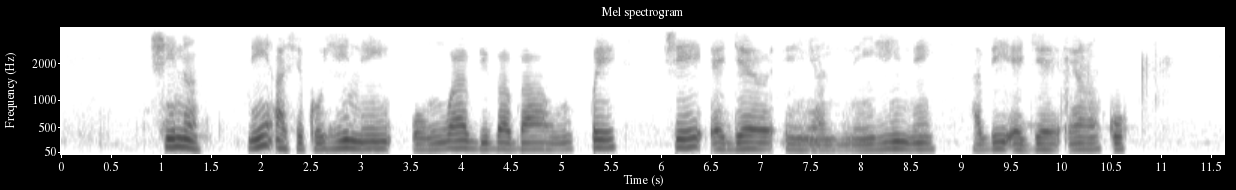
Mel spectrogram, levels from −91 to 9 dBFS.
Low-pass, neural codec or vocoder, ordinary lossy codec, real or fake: 3.6 kHz; vocoder, 44.1 kHz, 128 mel bands, Pupu-Vocoder; none; fake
